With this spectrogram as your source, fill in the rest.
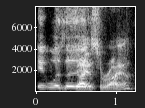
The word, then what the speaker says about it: Jayasuriya: Yeah, it was Jayasuriya?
